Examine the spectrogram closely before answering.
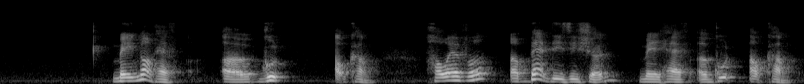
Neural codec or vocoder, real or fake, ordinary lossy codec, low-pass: vocoder, 44.1 kHz, 80 mel bands, Vocos; fake; none; 7.2 kHz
